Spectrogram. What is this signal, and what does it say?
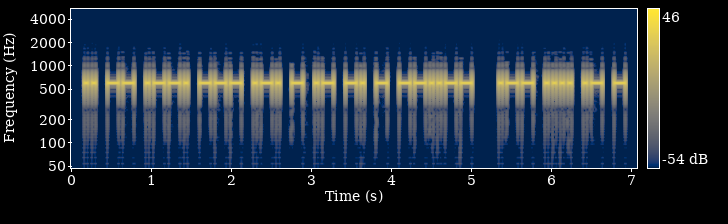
Morse code, heard as a keyed tone, about 25 wpm, 600 Hz. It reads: IMPORTANT, WHAT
